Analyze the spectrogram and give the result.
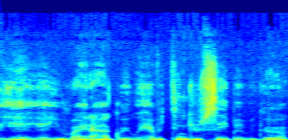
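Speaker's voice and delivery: mock whispering voice. Speaker acts out being right behind her, agreeing with everything, imitating a whisper. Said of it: "right in the back of her whispering".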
